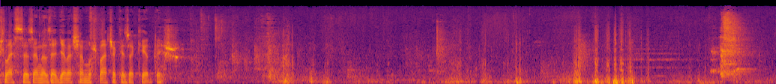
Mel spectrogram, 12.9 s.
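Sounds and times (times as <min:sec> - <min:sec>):
speech: 0:00.0 - 0:03.0
rustling, shuffling noise: 0:00.0 - 0:12.9
short scratchy thumps: 0:03.2 - 0:12.8
person sneezing: 0:11.9 - 0:12.6.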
